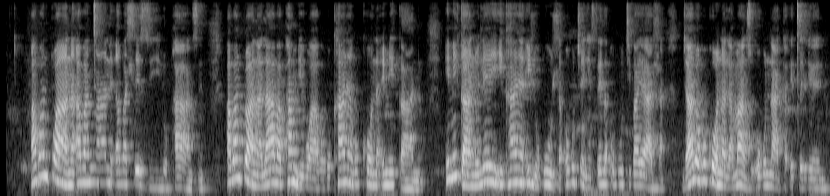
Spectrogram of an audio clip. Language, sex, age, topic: North Ndebele, male, 36-49, health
